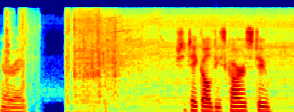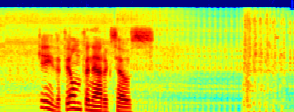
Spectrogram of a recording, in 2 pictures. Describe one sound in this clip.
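A small motorbike engine hums steadily as the bike rides along.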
